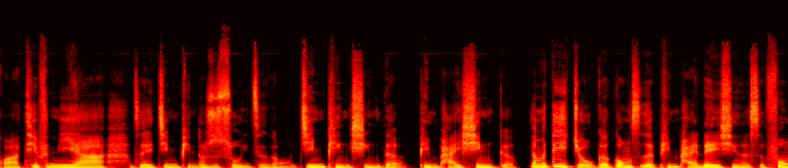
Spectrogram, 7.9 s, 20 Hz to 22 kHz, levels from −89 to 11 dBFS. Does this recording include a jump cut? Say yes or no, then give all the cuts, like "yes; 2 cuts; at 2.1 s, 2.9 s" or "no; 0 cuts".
yes; 1 cut; at 1.3 s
